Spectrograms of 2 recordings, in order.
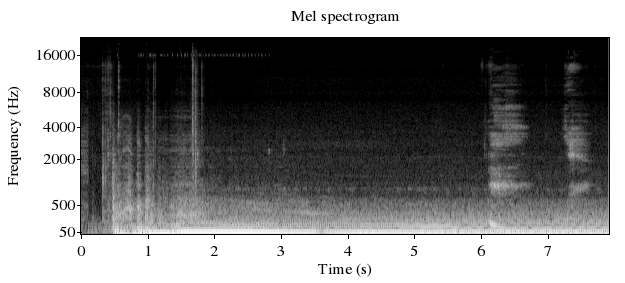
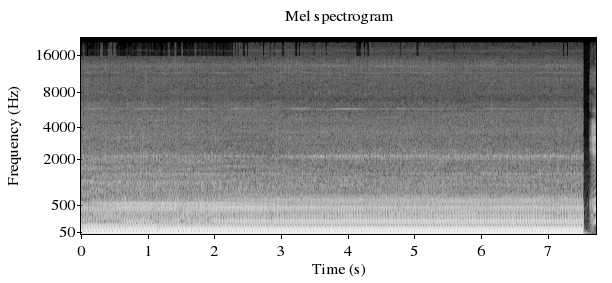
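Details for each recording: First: Opel Corsa B after replacing the rusty exhaust pipe between catalytic converter and back box: catches quickly, flares to a loud even rumble, then settles to a steady smooth idle with no rattles or blowing; normal start. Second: Corsa B with a rusted-through one-piece pipe from the catalytic converter to the back box: loud, raspy, blatty exhaust with a deep low drone at steady revs. Exhaust leak before the back box.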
